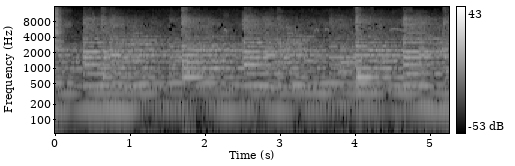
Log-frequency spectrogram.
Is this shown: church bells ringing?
yes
